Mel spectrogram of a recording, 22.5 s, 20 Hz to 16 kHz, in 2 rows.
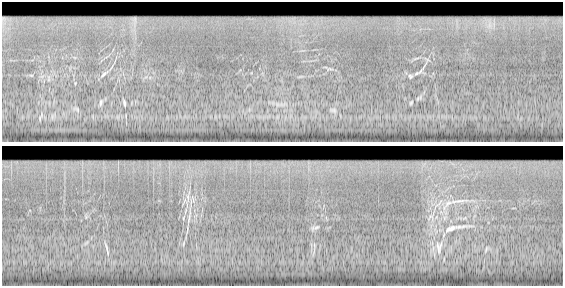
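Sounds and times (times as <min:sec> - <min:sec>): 
steady low hum and hiss: 0:00.0 - 0:22.4
whale calls with tonal sweeps and rising squeals: 0:00.4 - 0:03.0, 0:04.5 - 0:07.0, 0:08.0 - 0:09.4, 0:14.8 - 0:15.3, 0:17.3 - 0:17.9, 0:19.7 - 0:22.0.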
